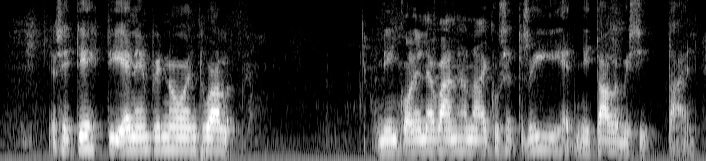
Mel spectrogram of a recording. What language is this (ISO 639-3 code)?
fin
